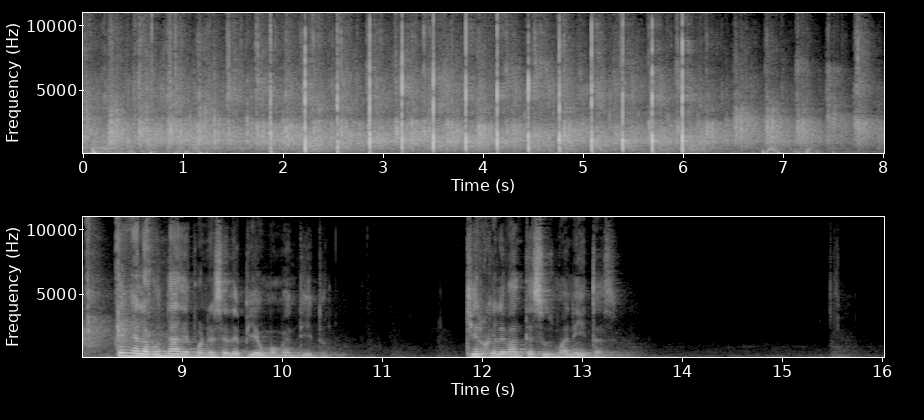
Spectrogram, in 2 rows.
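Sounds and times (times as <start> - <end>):
audience applause: 0.0 - 8.8
speech: 8.4 - 10.6, 11.9 - 13.4.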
